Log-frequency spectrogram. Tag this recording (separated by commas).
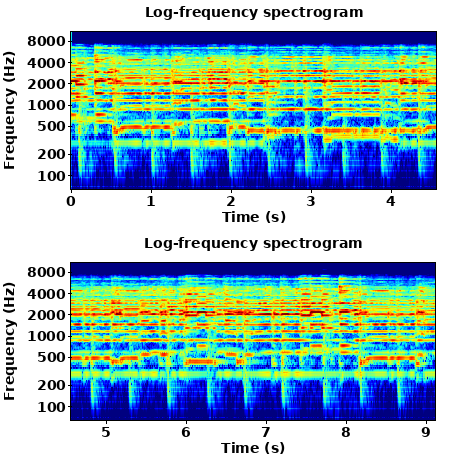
Musical instrument, Violin, Music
